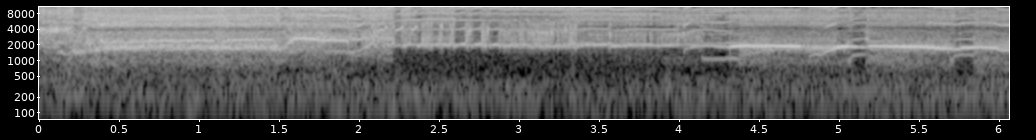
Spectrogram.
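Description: A koala's shrill mating scream: high, wailing cries with a strained, whistle-like edge that rise and break repeatedly over six seconds, loud, with no talking.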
